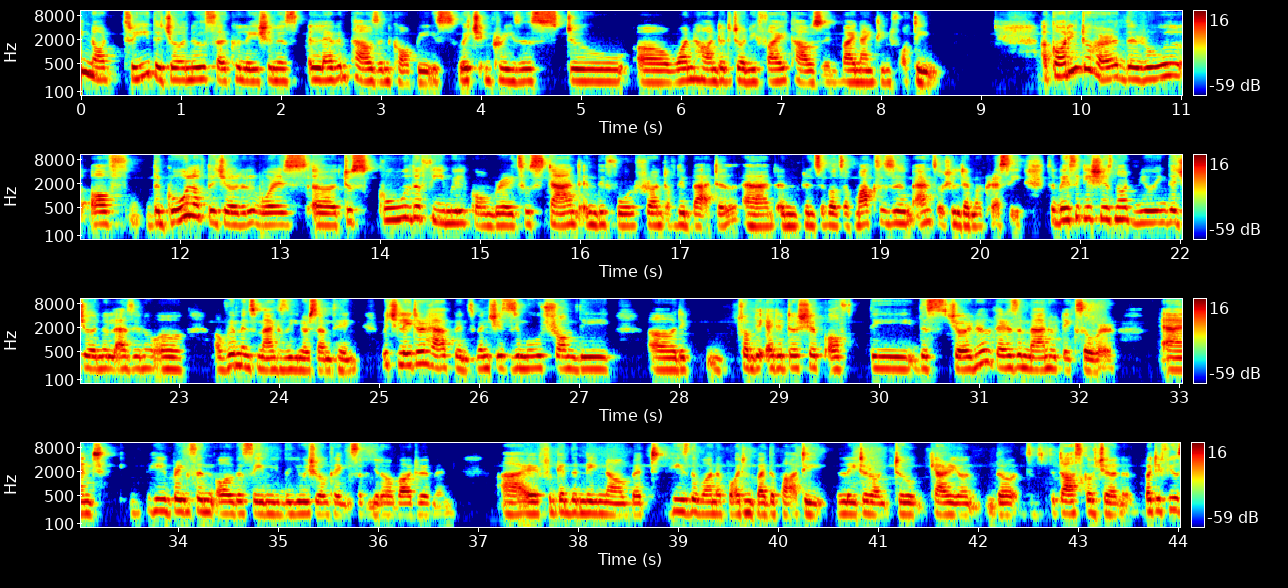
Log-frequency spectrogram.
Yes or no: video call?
yes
